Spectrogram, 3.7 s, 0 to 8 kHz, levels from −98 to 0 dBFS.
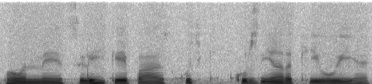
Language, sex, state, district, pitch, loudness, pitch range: Hindi, male, Uttar Pradesh, Lalitpur, 135 Hz, -17 LUFS, 120-140 Hz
